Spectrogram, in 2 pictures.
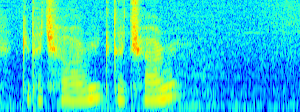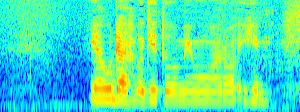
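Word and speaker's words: مِنْ وَرَائِهِمْ: Ini dibacanya adalah kita meleburkan nun mati sama wawunya kan, jadi kayak dilebur, nunnya tuh dilebur ke wawu jadi miu. Nah ini ada gunnahnya, gunnah itu berarti dua ketukan, miu waroihim gitu, bukan miwaro, bukan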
